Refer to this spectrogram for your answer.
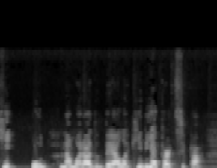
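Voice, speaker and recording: The woman's voice sits at a high pitch. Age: 20s. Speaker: podcast co-host. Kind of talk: casual chat.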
